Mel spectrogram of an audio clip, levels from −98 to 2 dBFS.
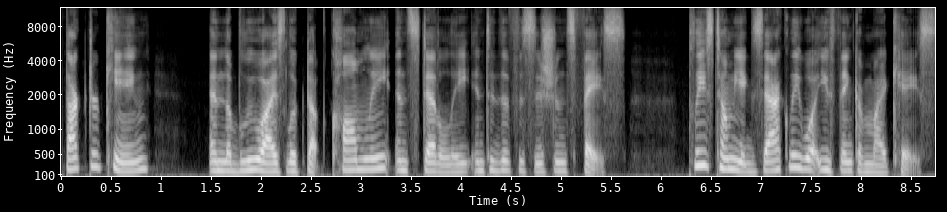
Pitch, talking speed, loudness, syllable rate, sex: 185 Hz, 170 wpm, -19 LUFS, 4.7 syllables/s, female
